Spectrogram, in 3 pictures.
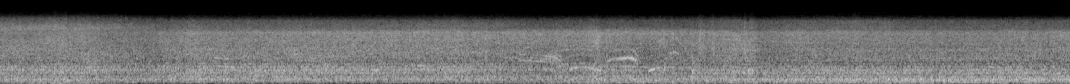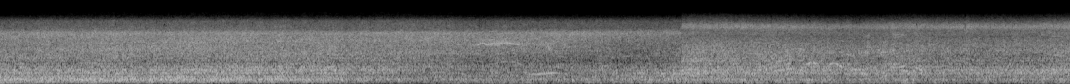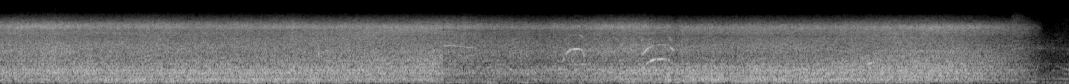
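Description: Ocean surf breaking and washing ashore, a loud, steady rush of water, with indistinct distant voices now and then. The sound changes abruptly a little past halfway.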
